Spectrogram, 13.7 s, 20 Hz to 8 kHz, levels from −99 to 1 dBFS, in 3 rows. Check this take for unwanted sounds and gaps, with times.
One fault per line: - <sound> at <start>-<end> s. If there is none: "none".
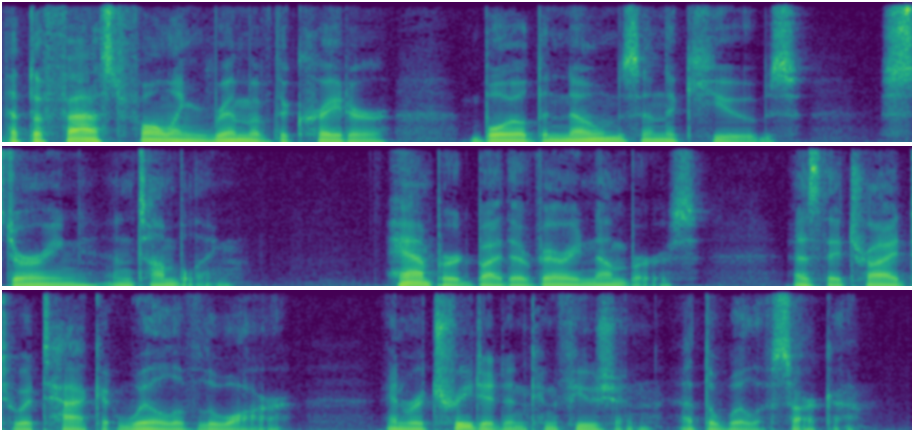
none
